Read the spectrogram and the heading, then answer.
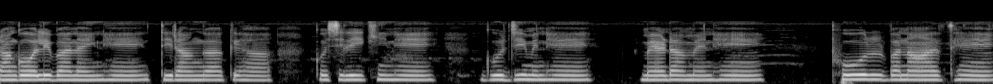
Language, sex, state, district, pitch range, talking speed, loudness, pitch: Chhattisgarhi, female, Chhattisgarh, Raigarh, 210-215 Hz, 115 wpm, -18 LUFS, 210 Hz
